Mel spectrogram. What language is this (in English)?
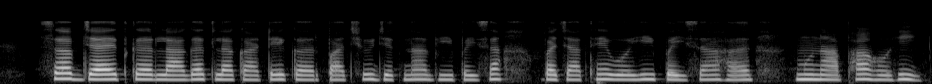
Chhattisgarhi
